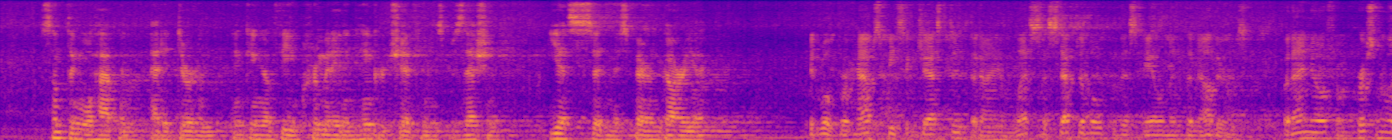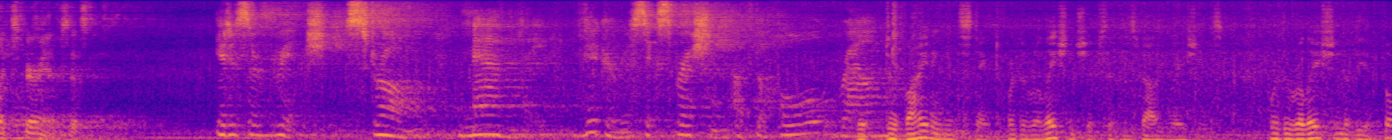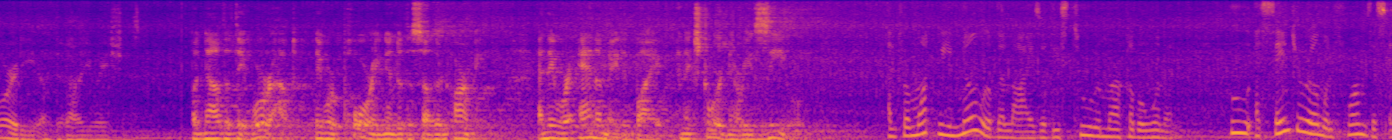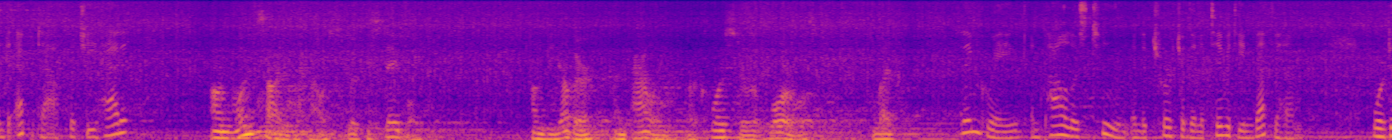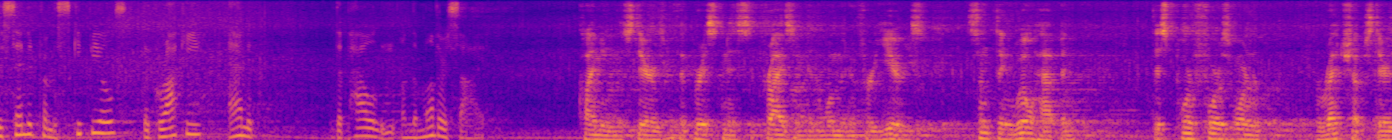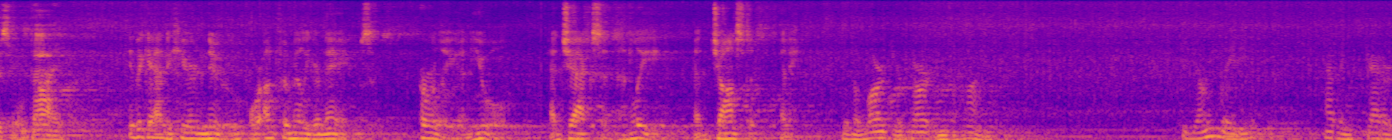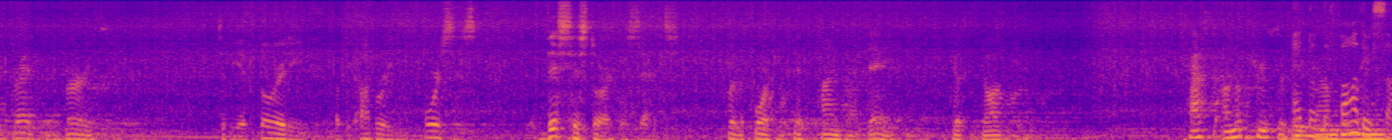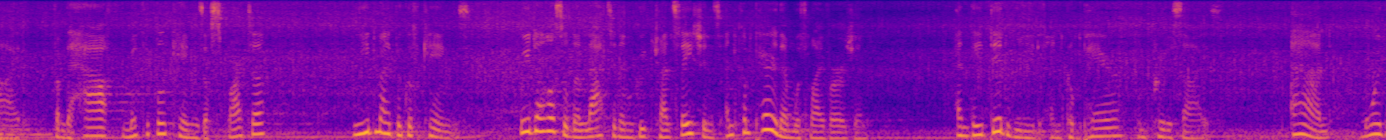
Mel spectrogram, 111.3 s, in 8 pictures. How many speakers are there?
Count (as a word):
seven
